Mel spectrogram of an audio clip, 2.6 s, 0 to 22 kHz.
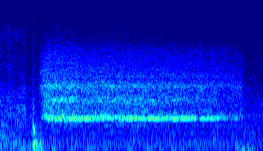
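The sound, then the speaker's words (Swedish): A car skids to a stop on gravel, its handbrake pulled as it almost drifts, spraying gravel everywhere and stopping about 5-6 meters in front of a motorcycle: a loud, steady screeching hiss lasting about two seconds before cutting off abruptly, with no voices. “Försöker liksom eh, drifta nästan, så du? Bara bränner ja. fram där.”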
